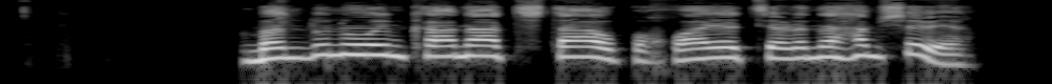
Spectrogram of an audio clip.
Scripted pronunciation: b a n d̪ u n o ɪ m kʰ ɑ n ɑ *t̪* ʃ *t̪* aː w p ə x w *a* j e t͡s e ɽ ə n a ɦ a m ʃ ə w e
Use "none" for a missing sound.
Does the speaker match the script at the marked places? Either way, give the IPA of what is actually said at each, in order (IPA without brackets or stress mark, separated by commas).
t̪, t̪, ɑ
